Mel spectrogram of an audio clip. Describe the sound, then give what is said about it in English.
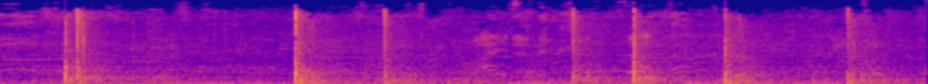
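Fireworks explode in several sharp, loud bangs at irregular intervals, some in quick pairs, while people talk throughout. “Well, there it is, guys. There's the fireworks.”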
